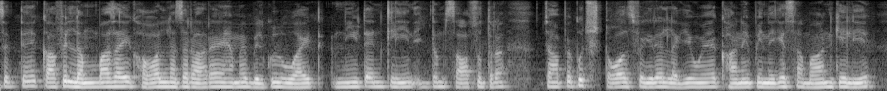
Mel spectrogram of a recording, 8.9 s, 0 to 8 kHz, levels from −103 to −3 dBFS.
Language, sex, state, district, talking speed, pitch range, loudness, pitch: Hindi, male, Chhattisgarh, Balrampur, 235 wpm, 135-145 Hz, -18 LUFS, 145 Hz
